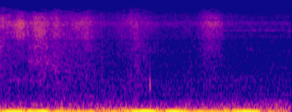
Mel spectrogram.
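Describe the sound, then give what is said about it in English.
Heavy bass music blasting from a car at a Lowe's thumps loudly as a deep, rumbling low-end beat pulsing unevenly, with little else audible above it and no voices. “Why is that guy blasting his music so loud? Pretty sure you guys heard that.”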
